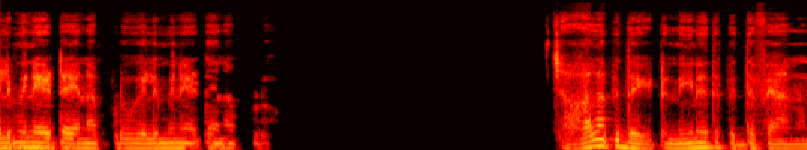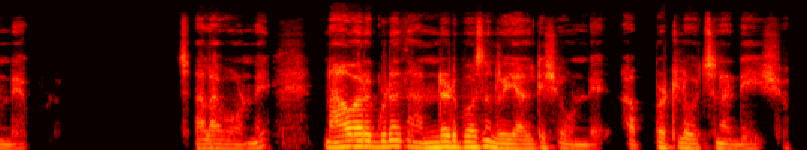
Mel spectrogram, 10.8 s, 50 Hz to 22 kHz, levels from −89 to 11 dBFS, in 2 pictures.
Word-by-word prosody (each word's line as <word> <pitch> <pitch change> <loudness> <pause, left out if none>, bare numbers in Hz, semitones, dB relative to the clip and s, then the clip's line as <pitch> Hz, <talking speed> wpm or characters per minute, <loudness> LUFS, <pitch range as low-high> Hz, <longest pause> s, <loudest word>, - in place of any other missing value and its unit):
Eliminate 130 0 +4
అయినప్పుడు 120 0 -3
eliminate 125 0 -1
అయినప్పుడు 120 -1 -8 1.9
చాలా 135 +10 +2
పెద్ద 140 -6 +2
హిట్ 110 +3 -6
నేనైతే 130 +2 +1
పెద్ద 100 -1 -5
ఫ్యానుండే 110 -1 -3
అప్పుడు. - - -42 1.0
చాలా 115 0 -3
బావుండే. 115 +4 -7 0.4
నా - - +6
వరకు 160 -2 +6
కూడా 165 +1 +3
అది 155 - -5
100% 145 0 +4
రియాలిటీ 115 +2 0
షో 120 - -6
ఉండే 105 +1 -7 0.2
అప్పట్లో 130 +1 -3
వచ్చిన 120 0 +2
'ఢీ' 105 +1 -5
షో. - - -9
125 Hz, 140 wpm, -29 LUFS, 115-135 Hz, 1.9 s, నా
